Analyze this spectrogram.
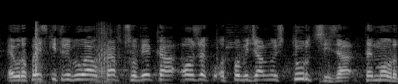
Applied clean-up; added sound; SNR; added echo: none; Chink, clink; 16 dB; none.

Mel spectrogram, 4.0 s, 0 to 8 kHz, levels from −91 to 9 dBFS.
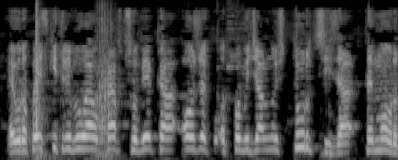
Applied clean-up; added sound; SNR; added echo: classical method Wiener filter.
